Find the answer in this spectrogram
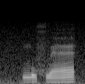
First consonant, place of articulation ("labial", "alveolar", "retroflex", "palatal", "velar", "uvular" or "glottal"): velar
